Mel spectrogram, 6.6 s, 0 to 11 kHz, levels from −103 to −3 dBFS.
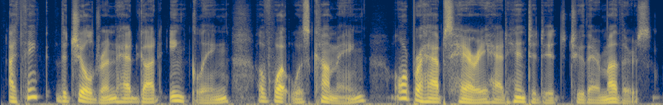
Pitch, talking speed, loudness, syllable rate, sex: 110 Hz, 180 wpm, -20 LUFS, 4.7 syllables/s, male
